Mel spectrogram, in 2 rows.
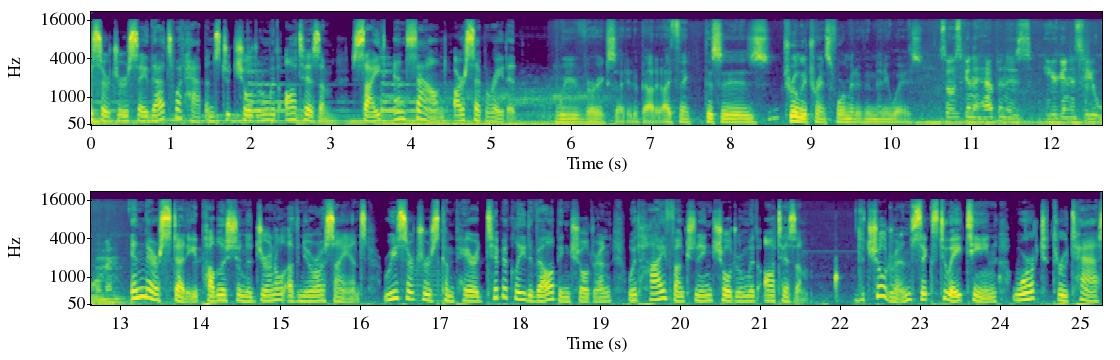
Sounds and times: Speech: 0:15.6 - 0:18.0.

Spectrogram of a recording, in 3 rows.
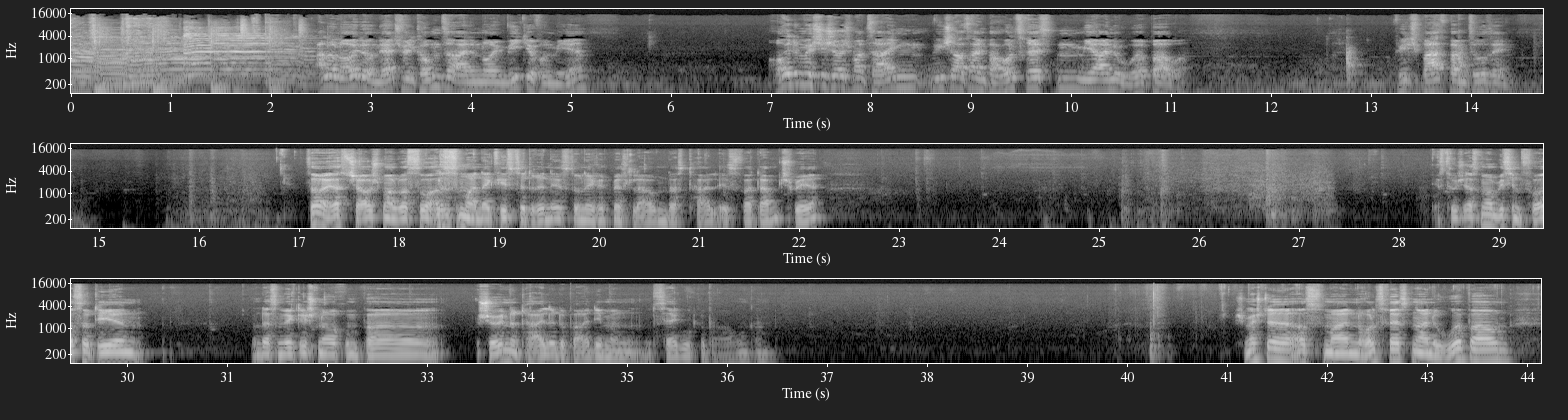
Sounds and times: Speech: 0:02.5 - 0:05.3, 0:07.0 - 0:11.2, 0:13.2 - 0:14.6, 0:17.1 - 0:22.3, 0:28.3 - 0:30.3, 0:31.2 - 0:36.6, 0:41.0 - 0:43.9.

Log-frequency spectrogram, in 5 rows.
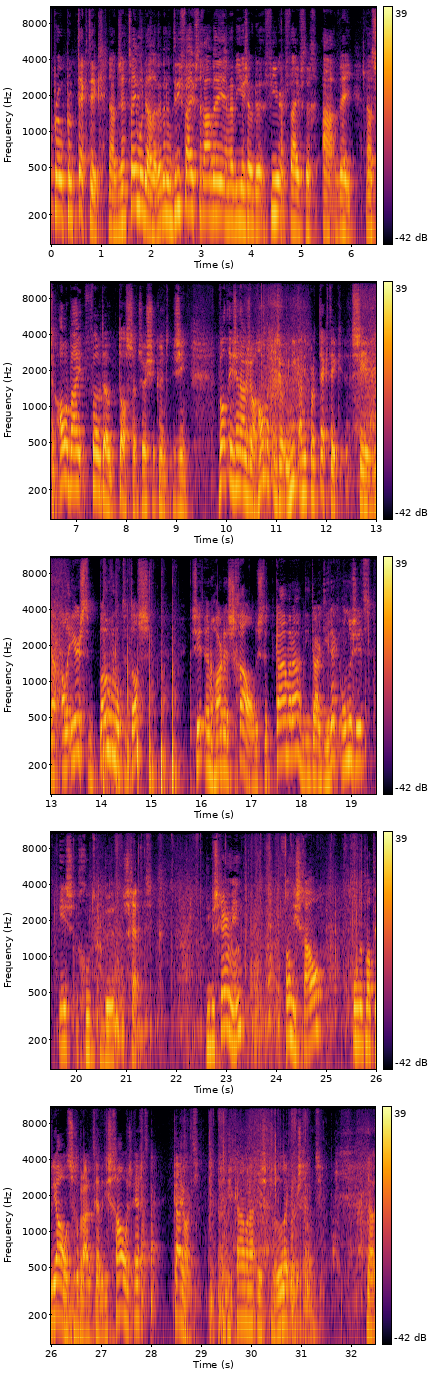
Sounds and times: Speech: 0:00.0 - 0:15.1, 0:15.8 - 0:21.8, 0:22.6 - 0:23.5, 0:24.1 - 0:31.5, 0:32.3 - 0:32.4.

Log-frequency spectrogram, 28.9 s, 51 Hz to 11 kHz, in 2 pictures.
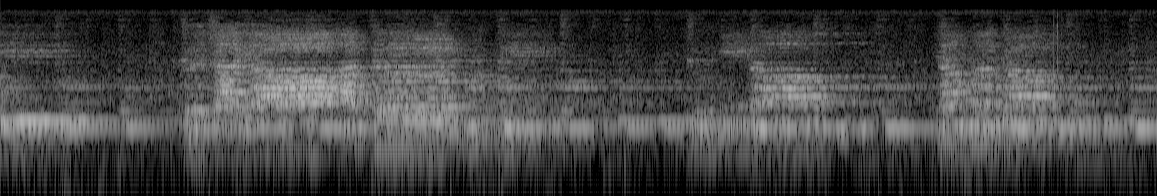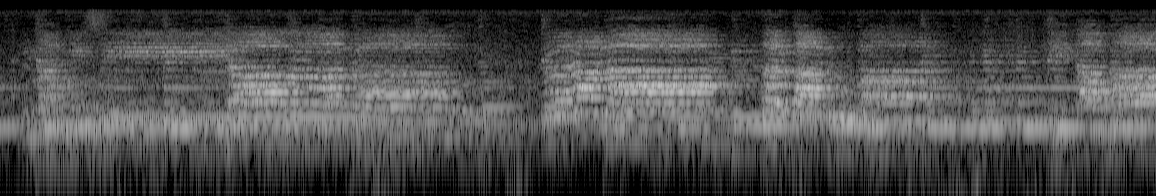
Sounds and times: A capella: 0:00.0 - 0:07.6, 0:08.5 - 0:28.9
Choir: 0:00.0 - 0:28.9.

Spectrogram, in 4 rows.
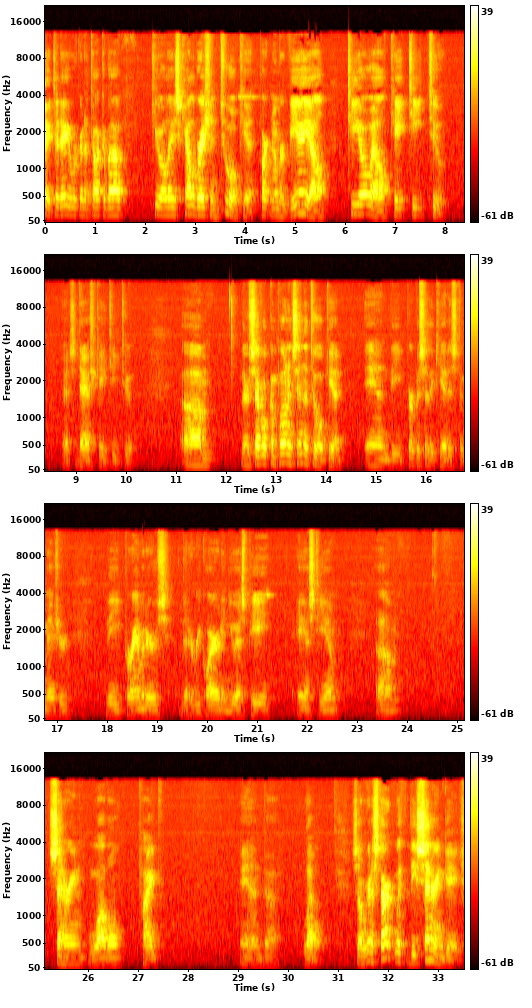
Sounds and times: Speech: 0:00.0 - 0:08.1, 0:08.7 - 0:10.2, 0:11.1 - 0:17.3, 0:18.0 - 0:22.7, 0:23.4 - 0:23.9, 0:25.2 - 0:27.6, 0:29.0 - 0:33.5.

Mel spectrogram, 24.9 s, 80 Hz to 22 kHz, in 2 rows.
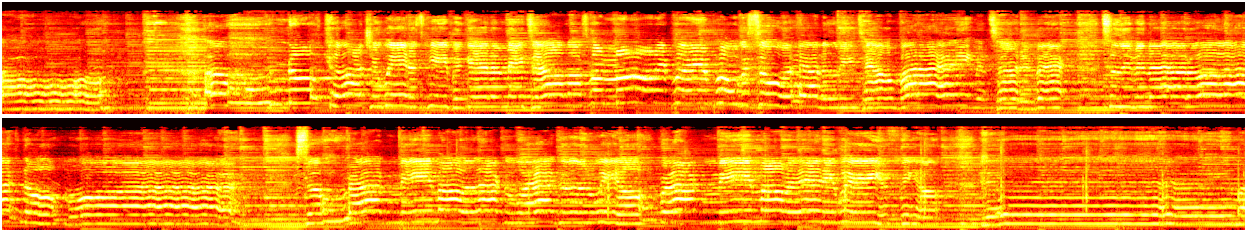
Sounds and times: Guitar: 0:00.0 - 0:24.8
Inside, large room or hall: 0:00.0 - 0:24.8.

